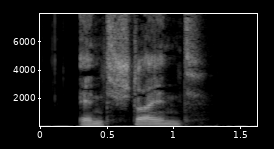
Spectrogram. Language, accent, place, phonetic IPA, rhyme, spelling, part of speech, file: German, Germany, Berlin, [ɛntˈʃtaɪ̯nt], -aɪ̯nt, entsteint, adjective / verb, De-entsteint.ogg
- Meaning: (verb) past participle of entsteinen; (adjective) pitted; having had the pit removed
